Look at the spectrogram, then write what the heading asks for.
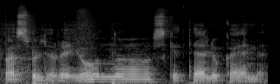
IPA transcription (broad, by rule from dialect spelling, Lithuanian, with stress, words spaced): ˈpɑːsʋɐlʲoː rɐˈjoːnoː sʲkʲɛˈtʲæːlʲʊ ˈkɐɪmʲɛ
